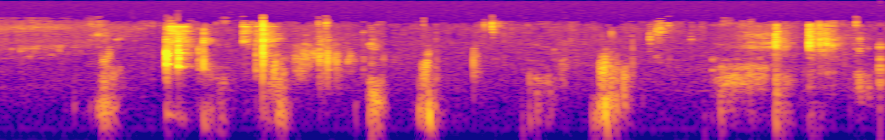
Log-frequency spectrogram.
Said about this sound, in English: All right. Take a sip of water here.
